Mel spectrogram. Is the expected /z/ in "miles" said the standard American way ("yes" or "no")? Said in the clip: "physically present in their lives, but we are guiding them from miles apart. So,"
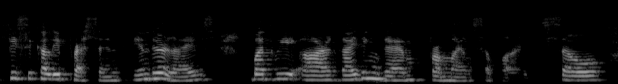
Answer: no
